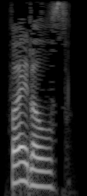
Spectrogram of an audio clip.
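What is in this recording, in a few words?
"vitals", English, British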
